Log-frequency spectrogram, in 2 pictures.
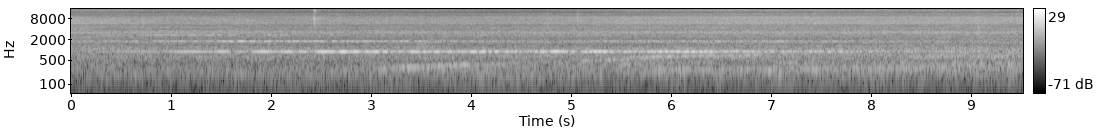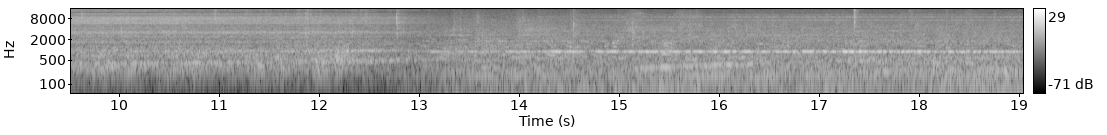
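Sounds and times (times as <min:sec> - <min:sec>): rumble of moving train cars: 0:00.0 - 0:19.0
train traction motors whining: 0:00.0 - 0:19.0
steady high tone: 0:00.2 - 0:08.6.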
